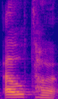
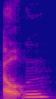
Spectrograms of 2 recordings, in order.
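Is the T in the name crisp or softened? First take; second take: crisp; softened. First: The T is crisp and strongly released. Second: The T is soft and barely released. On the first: This is the odd way one character said it. "like really pronounce that T" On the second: This is the ordinary way to say the name. "You or I would normally just say"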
